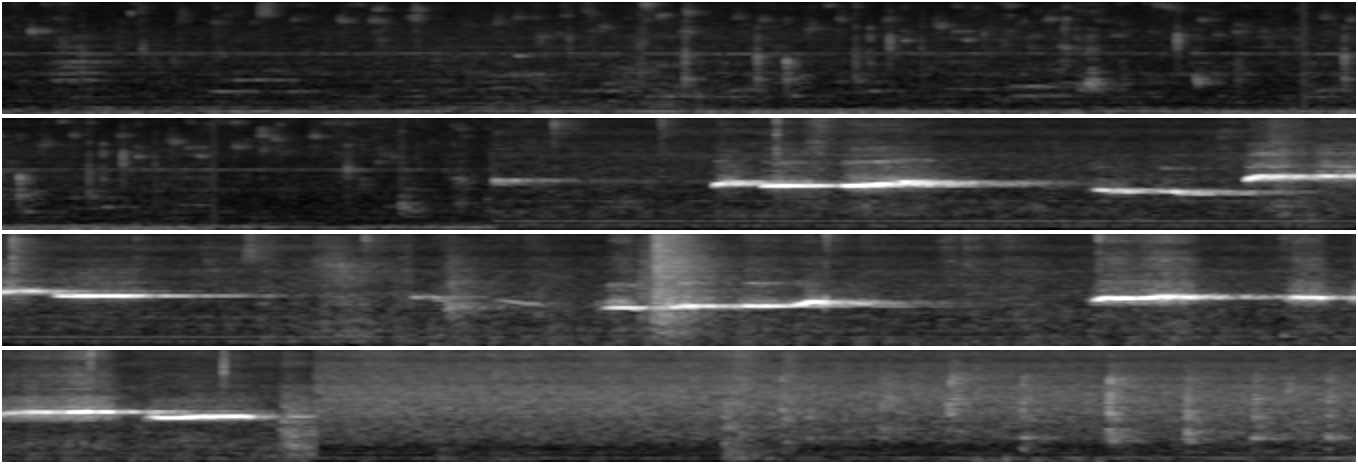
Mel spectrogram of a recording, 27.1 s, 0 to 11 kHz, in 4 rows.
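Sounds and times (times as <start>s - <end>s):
person whistling a tune: 10.4s - 14.8s, 15.6s - 18.2s, 19.0s - 21.8s.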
